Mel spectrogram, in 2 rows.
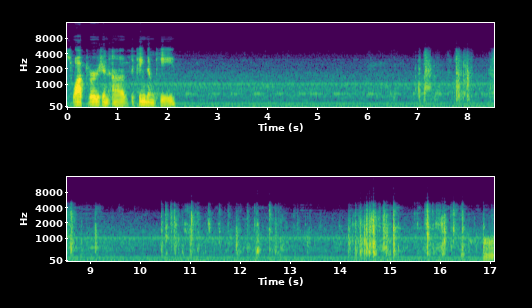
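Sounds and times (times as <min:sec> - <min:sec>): packaging crinkling: 0:14.1 - 0:17.0.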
